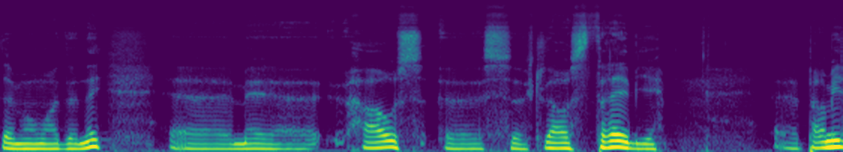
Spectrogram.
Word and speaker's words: Huis: Ça s'écrit H-U-I-S, mais ça se prononce House.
